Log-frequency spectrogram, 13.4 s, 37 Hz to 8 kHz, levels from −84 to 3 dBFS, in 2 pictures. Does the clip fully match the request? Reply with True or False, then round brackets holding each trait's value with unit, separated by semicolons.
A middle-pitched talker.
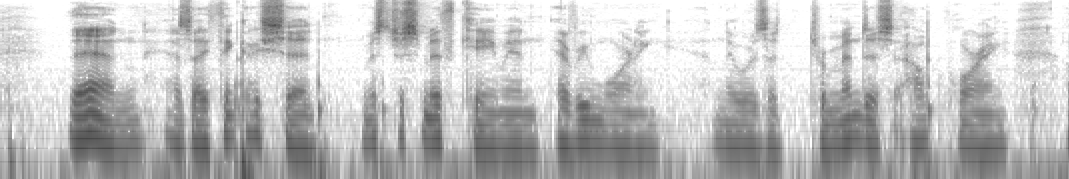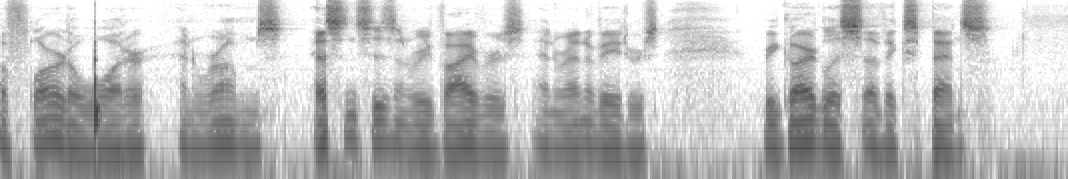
False (95 Hz)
